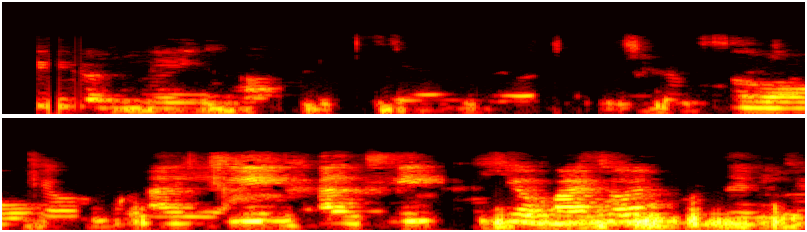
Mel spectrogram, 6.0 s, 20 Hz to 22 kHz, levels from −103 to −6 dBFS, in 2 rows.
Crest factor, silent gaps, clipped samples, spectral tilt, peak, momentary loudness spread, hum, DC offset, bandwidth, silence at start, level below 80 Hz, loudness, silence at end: 20 dB; none; under 0.1%; -7 dB/octave; -8 dBFS; 23 LU; none; under 0.1%; 7 kHz; 0.15 s; -54 dBFS; -27 LUFS; 0 s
